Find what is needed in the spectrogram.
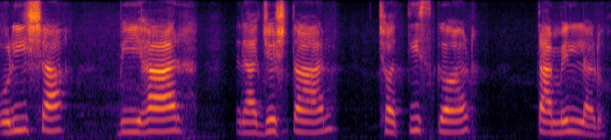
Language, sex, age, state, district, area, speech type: Odia, female, 30-45, Odisha, Kendrapara, urban, spontaneous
